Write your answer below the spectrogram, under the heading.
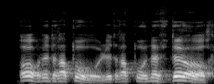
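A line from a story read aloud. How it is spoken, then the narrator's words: Quavering shout. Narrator (French): cria-t-il d'une voix chevrotante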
